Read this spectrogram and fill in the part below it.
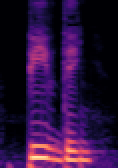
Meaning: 1. midday, noon 2. south
- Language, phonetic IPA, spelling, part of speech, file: Ukrainian, [ˈpʲiu̯denʲ], південь, noun, Uk-південь.ogg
